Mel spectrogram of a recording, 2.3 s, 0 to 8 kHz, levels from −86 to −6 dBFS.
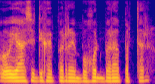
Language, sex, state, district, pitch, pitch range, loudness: Hindi, female, Arunachal Pradesh, Longding, 120 Hz, 120-125 Hz, -18 LUFS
